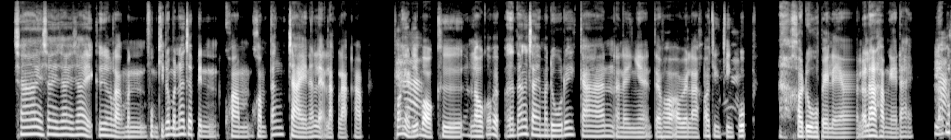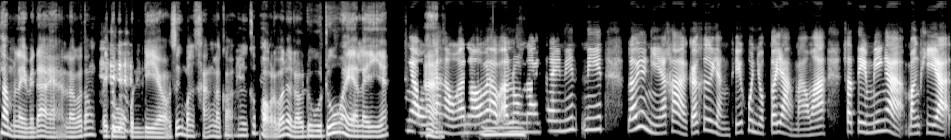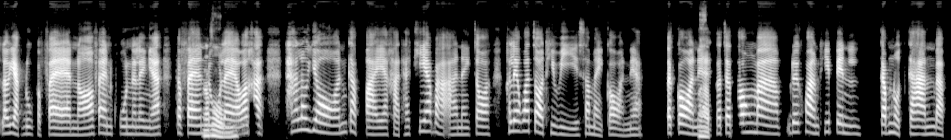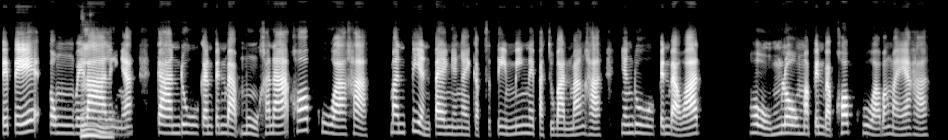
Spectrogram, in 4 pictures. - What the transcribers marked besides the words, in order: tapping; chuckle; other background noise
- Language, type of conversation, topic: Thai, podcast, สตรีมมิ่งเปลี่ยนพฤติกรรมการดูทีวีของคนไทยไปอย่างไรบ้าง?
